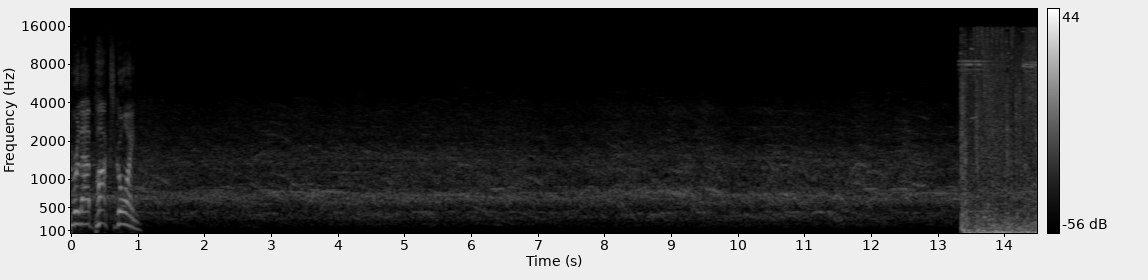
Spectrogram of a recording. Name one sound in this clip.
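A large crowd murmurs in an echoing arena.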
